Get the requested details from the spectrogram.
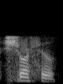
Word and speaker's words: shifu: He is actually considered, and I'm doing the Cantonese a translation of this particular word, he is considered a shorfu, or excuse me, a Mandarin pronunciation of this, shorfu, S-H-I-F-U.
